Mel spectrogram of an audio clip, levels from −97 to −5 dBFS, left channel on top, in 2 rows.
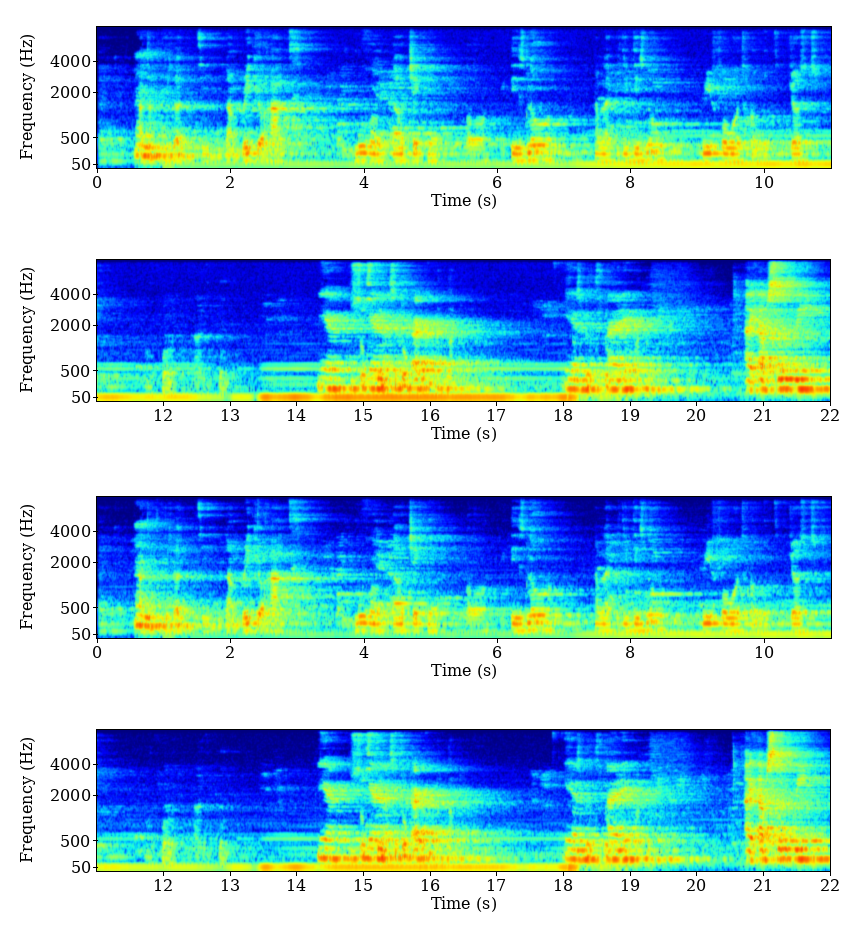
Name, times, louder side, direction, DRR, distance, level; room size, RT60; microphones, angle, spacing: voice 1, 0.0-3.0 3.6-5.2 5.5-5.9 6.2-6.8 7.5-8.5 9.0-10.1 10.4-10.8 11.7-12.2 12.5-13.0 14.8-15.8 16.1-16.4 18.0-18.7 19.1-19.4, equal, 5° left, 3 dB, 0.5 m, -34 dB
sound 1, 1.0-18.1, left 4 dB, 80° left, 0.7 m, -38 dB
voice 2, 14.3-14.7 15.0-15.4 15.7-16.1 18.0-18.4 18.7-19.1 20.7-21.8, equal, 55° right, -3 dB, 1.8 m, -26 dB
21.0 x 14.5 x 4.6 m, 3.0 s
head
